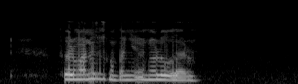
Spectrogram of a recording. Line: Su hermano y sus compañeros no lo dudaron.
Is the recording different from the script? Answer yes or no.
no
